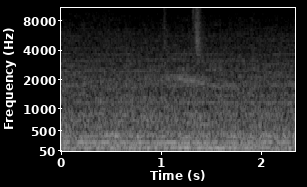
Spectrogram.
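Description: A steady low mechanical hum with a constant droning tone over a background of even noise.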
